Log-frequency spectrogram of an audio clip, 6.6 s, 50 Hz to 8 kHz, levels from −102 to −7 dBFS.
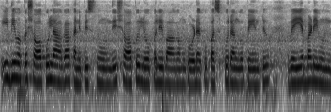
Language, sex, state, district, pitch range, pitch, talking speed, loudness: Telugu, female, Telangana, Mahabubabad, 180-200 Hz, 190 Hz, 135 wpm, -14 LUFS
